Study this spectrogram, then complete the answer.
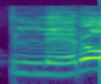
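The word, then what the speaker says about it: πληρόω: En el griego es una determinación que se escucha o se pronuncia así como pleró. O sea, cuando dice el pleró, el ser llenos, está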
